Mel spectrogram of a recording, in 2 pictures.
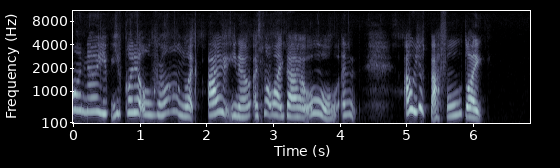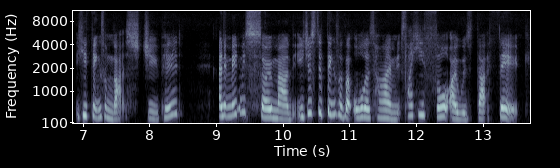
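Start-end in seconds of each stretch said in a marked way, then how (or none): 0.0-4.0 mock patronising, talking-down delivery, pitched up. Retelling how he said the speaker had it all wrong: imitating a condescending tone. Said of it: "proper say it to me very condescendingly".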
